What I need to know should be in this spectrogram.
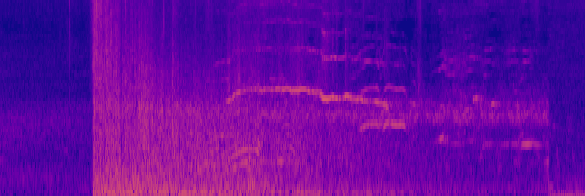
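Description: A large fire roars and crackles outdoors.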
